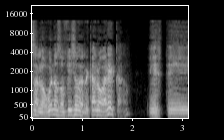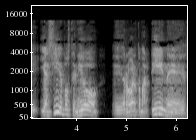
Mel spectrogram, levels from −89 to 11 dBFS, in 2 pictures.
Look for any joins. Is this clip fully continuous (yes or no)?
no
